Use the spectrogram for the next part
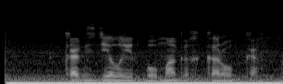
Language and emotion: Russian, neutral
